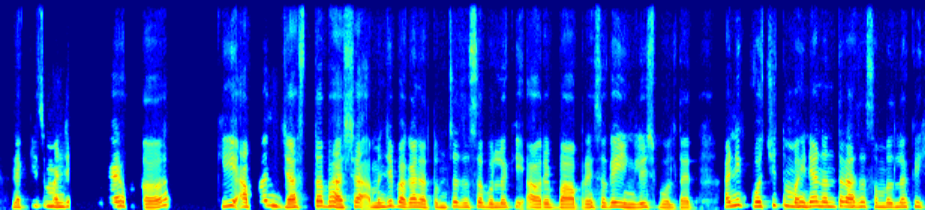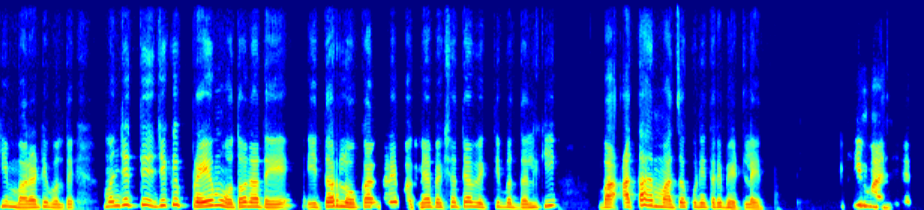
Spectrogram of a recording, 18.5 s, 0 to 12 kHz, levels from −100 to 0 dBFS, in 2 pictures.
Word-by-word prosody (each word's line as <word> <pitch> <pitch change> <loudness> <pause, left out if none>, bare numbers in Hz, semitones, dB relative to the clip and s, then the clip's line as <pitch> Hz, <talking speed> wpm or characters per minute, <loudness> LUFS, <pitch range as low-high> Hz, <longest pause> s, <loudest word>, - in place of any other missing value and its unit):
नक्कीच 215 +8 -7
म्हणजे 230 -2 +2 0.4
काय 245 - +2
होतं, 235 - -1 0.5
की 275 +2 0
आपण 275 +4 -1
जास्त 220 +4 +1
भाषा 205 -1 +2
म्हणजे 220 +6 0
बघा 230 -3 +2
ना 210 - +2
तुमचं 210 +3 -2
जसं 215 +2 -3
बोललं, 205 +1 -1
की - - -7
अरे 200 +1 +1
बापरे! 180 +1 +1
सगळे 230 +1 -1
इंग्लिश 210 0 -1
बोलतायेत. 175 -1 -4 0.3
आणि 275 +7 +2
क्वचित 290 +4 0
महिन्यानंतर 250 0 +1
असं 245 +1 -1
समजलं, 215 0 -2
की 250 - -3
ही 270 - 0
मराठी 200 0 +1
बोलते. 185 -2 -4 0.3
म्हणजे 280 +7 +1
ते 330 -3 +2
जे 300 - +2
काही 345 0 0
प्रेम 270 +5 +7
होतं 230 0 +3
ना 235 -1 +5
ते 185 -1 +2 0.4
इतर 245 +6 +4
लोकांकडे 235 +2 +2
बघण्यापेक्षा 220 +4 -2
त्या 250 - +2
व्यक्तीबद्दल, 210 -3 -2
की 290 +2 0 0.5
बा 210 0 +5
आता 295 +7 +4
माझं 230 -2 +2
कुणीतरी 220 0 -1
भेटलं 175 -2 -1
आहे. 150 - -2 0.9
ही 325 - +4
माझी 200 - 0
आहे. - - -9
225 Hz, 170 wpm, -23 LUFS, 205-250 Hz, 0.9 s, प्रेम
